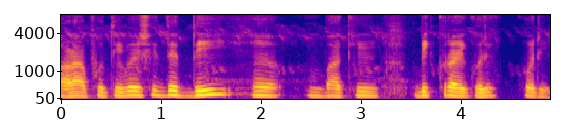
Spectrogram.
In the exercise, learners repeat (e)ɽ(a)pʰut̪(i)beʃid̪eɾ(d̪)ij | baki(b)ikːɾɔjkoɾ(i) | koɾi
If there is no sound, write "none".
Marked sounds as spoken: a, a, i, d̪, b, i

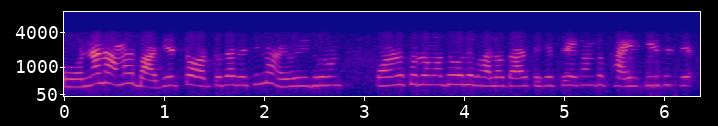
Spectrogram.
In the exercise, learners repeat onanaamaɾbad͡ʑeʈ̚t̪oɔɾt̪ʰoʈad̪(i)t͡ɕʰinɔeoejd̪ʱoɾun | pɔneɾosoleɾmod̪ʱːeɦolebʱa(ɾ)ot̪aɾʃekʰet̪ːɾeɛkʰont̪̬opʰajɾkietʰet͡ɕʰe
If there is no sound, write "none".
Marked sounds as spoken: e, l

